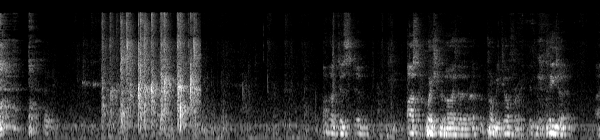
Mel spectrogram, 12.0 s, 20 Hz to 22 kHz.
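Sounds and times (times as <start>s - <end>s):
small audience clapping: 1.8s - 4.1s.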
